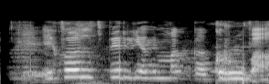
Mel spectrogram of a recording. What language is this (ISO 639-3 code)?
isl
